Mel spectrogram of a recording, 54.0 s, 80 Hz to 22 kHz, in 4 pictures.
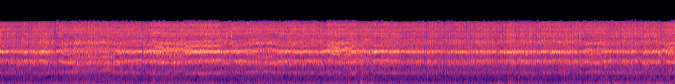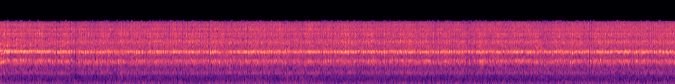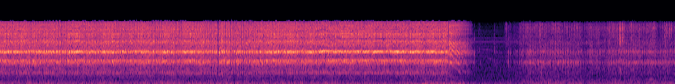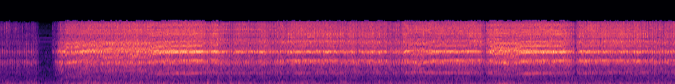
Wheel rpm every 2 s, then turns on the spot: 160, 160, 160, 160, 160, 160, 160, 160, 160, 160, 160, 160, 160, 160, 160, 160, 160, 160, 30, 20, 20, 140, 160, 160, 160, 160, 160.
38-40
